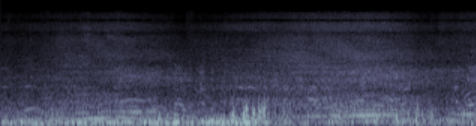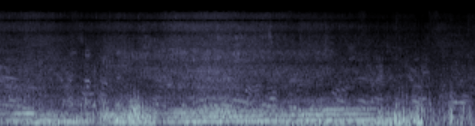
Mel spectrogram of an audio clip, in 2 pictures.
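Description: Car engines revving and accelerating hard away from a start line one after another, each engine's pitch rising as it pulls away, loudest in the second half.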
